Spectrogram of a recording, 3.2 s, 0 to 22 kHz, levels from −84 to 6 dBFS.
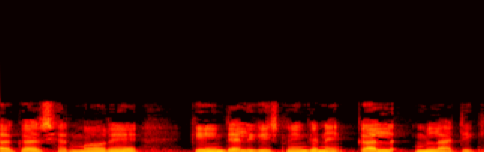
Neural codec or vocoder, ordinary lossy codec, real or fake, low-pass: none; none; real; 7.2 kHz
